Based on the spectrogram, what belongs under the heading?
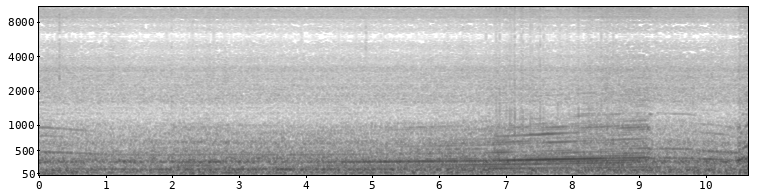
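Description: Ferrari 360 Modena's 3.6-litre V8, heard from inside the cabin, pulling under load with its pitch climbing steadily for several seconds, then dropping about nine seconds in.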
